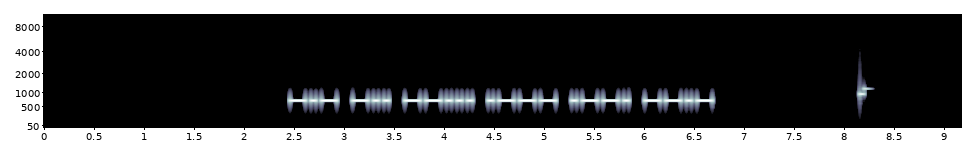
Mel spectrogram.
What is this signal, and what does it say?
Morse code, heard as a keyed tone, about 23 wpm, 700 Hz. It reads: KD7JPQ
